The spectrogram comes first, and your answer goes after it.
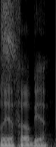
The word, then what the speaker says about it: Bibliophobia: Okay, see, I always want to say bibliophile, Yeah. but it's Bibliophobia.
